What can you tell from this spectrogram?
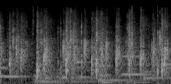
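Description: A short burst of applause, dense clapping at steady volume for under two seconds, with a faint sustained tone running underneath.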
